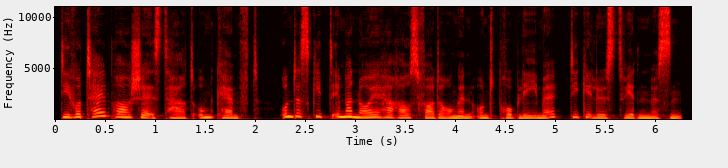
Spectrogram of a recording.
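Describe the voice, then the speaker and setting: A woman reading a scripted story as a narrator for language learners, in a measured read-aloud manner. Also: mid-range voice, darkish tone, no room sound, clean studio sound.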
